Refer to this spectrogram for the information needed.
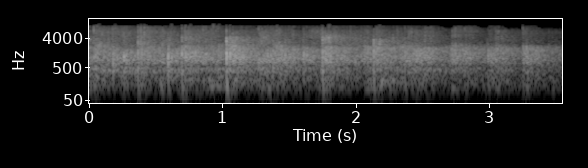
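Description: An audience applauds steadily, many hands clapping in a dense, even wash of sound at a fairly constant level without any voices, welcoming a speaker who has come up to share about the community's children and youth work.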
